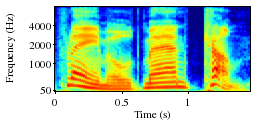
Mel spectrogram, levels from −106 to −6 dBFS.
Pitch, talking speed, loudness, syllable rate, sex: 145 Hz, 165 wpm, -18 LUFS, 3.8 syllables/s, male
